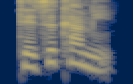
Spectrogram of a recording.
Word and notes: 手づかみ: female

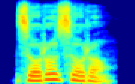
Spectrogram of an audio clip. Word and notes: ぞろぞろ: female

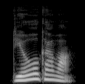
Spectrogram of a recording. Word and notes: 両側: female

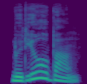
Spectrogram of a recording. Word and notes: 無料版: female

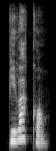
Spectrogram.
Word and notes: 琵琶湖: female

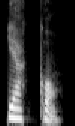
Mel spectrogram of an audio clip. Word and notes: 奴: female

